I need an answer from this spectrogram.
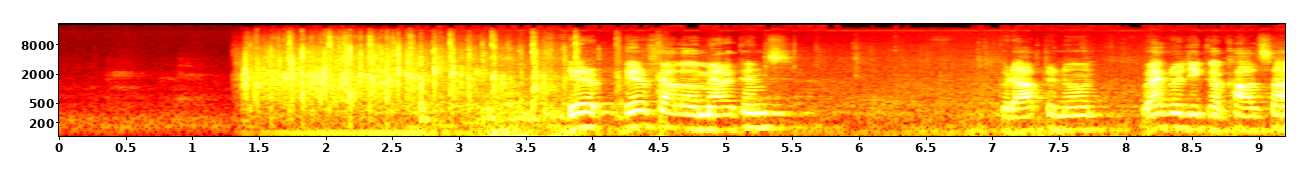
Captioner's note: applause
